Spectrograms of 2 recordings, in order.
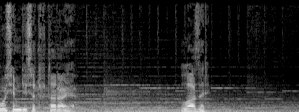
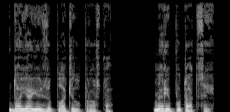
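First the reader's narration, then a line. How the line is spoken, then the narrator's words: Grumbled mutter. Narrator (Russian): буркнул он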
